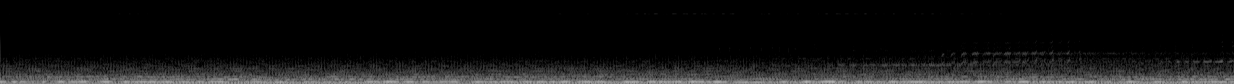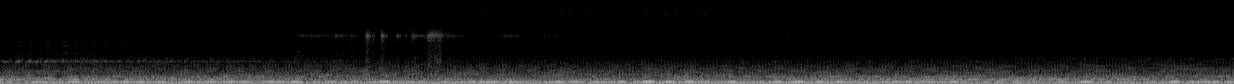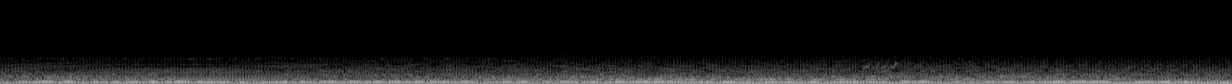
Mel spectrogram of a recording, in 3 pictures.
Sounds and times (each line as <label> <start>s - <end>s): synth drone 5.2s - 37.0s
